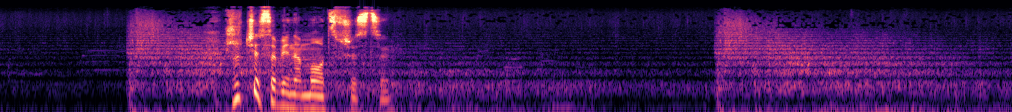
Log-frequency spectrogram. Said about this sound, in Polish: Po pewnym czasie usłyszeliście też pierwsze wybuchy, burze. Sztorm prawdopodobnie nadszedł z morza.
